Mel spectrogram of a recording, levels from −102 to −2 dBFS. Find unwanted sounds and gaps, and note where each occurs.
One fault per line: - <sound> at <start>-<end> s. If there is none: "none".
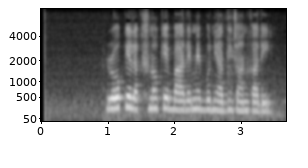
none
